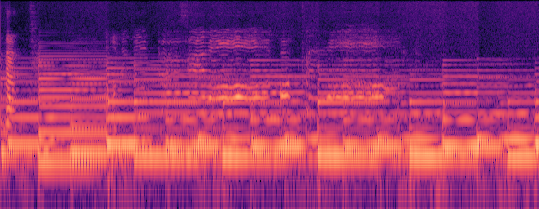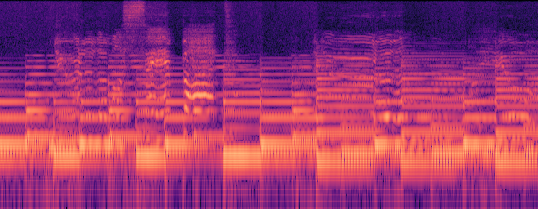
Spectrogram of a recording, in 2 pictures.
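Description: A keyboard playing held chords, with a woman's voice singing over it in places.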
